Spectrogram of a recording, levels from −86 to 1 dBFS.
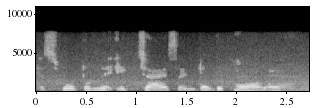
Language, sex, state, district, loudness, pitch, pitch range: Hindi, female, Punjab, Kapurthala, -16 LUFS, 210 Hz, 210-220 Hz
